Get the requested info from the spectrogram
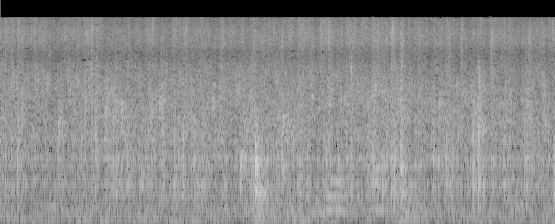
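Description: Broccoli and cauliflower fritters frying in hot oil in a frying pan, a steady crackling sizzle, with a couple of light clicks as they are handled.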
